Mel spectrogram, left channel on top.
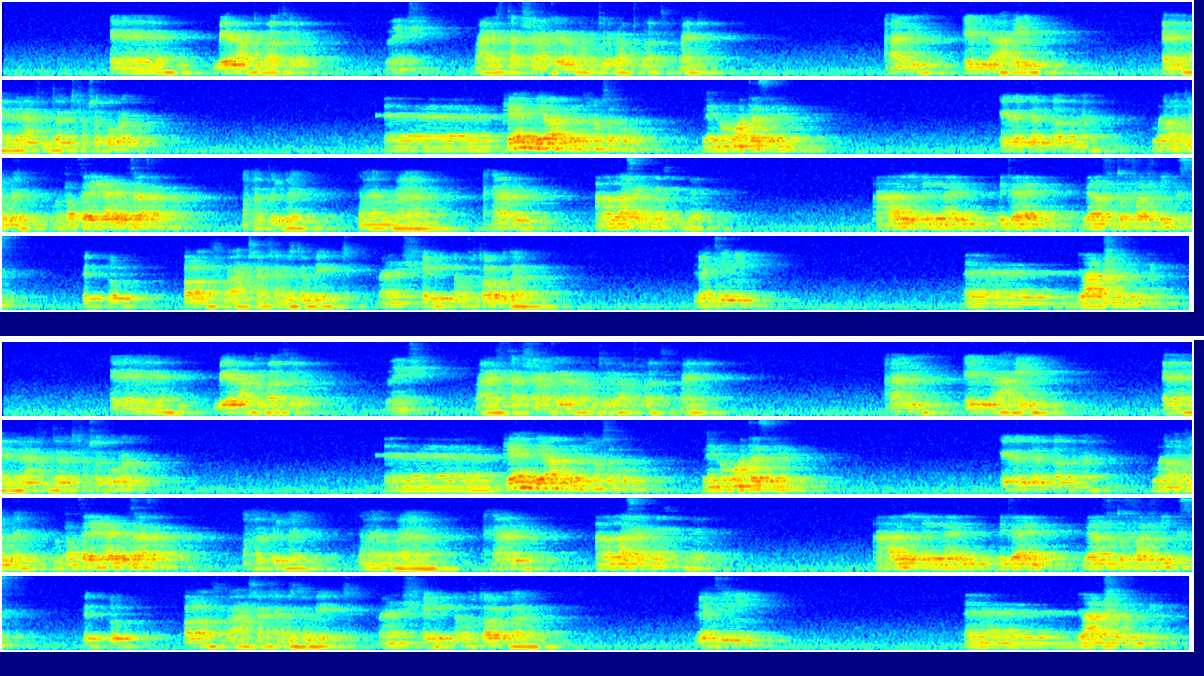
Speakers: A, on the left; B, in the centre.
A: آه بيلعب دلوقتي أه
B: ماشي
A: معرفتكش أنا كده لما قلت لي بيلعب دلوقتي ماشي هل اللعيب آه بيلعب في الدوري الخمسة الكبرى؟
B: آه... كان بيلعب في دوري الخمسه الكبرى لانه معتزل يعني
A: ايه ده بجد؟ اه تمام
B: ما انا
A: ما خدتش
B: ما انت
A: بالي
B: ما أنت قلت لي حالي قلت لك لا
A: ما خدتش بالي تمام آه هل
B: انا اللي
A: هل
B: هسال
A: انت
B: بقى
A: بقى
B: هل اللعيب بتاعي بيلعب في التوب فايف ليجز
A: في التوب اه في احسن خمس دوريات
B: ماشي
A: اللي انت مختاره ده لاتيني؟
B: آه... لا مش لاتيني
